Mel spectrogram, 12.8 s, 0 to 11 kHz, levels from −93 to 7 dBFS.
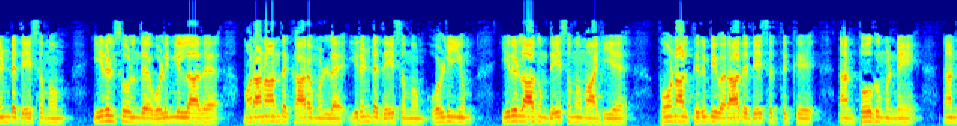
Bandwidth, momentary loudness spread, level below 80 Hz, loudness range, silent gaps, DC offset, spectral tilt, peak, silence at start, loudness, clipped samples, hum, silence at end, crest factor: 7.8 kHz; 11 LU; -52 dBFS; 2 LU; none; under 0.1%; -6 dB/octave; 0 dBFS; 0 s; -17 LUFS; under 0.1%; none; 0 s; 18 dB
